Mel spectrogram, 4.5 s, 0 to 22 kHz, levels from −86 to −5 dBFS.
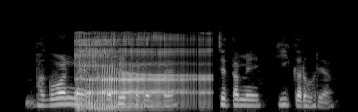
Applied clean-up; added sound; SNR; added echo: none; Burping, eructation; -3 dB; none.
